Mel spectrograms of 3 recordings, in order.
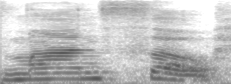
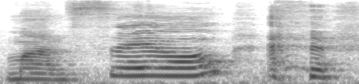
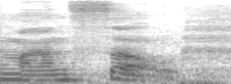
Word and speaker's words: Monceau: I didn't realize that the correct pronunciation of this bag is Monceau. I have been calling this bag the Louis Vuitton Monceau, and I want to go ahead and correct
